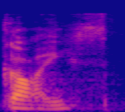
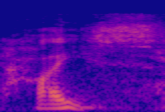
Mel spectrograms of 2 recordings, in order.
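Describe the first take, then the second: First: The name gets a loose, approximate pronunciation. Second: The name gets its full Dutch pronunciation. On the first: "You can kind of say it like" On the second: "but in Dutch, it's you have to Gijs like that"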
